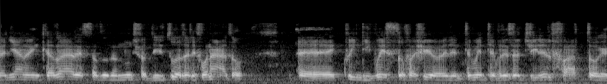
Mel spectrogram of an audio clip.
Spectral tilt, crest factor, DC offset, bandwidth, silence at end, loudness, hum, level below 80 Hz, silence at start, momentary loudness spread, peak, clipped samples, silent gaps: -3.5 dB/octave; 16 dB; under 0.1%; 7.6 kHz; 0 s; -20 LUFS; none; -48 dBFS; 0 s; 5 LU; -4 dBFS; under 0.1%; none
